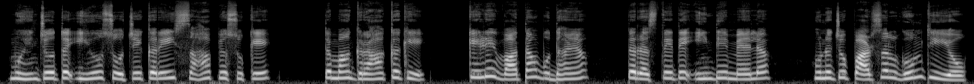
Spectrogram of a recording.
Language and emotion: Sindhi, fearful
